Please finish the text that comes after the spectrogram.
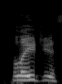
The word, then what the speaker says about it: Pelagius: by the name of pelagius and let me spell that name for you pelagius is p-e-l-a-g-i-u-s p-e-l-a-g-i-u-s now pelagius as i mentioned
